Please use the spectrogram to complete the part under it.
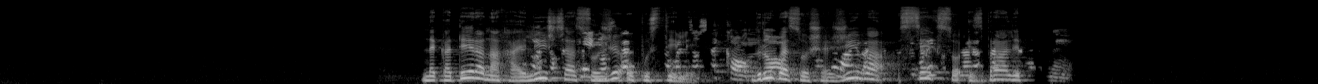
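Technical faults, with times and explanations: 4.85 to 7.31 s, 7.76 to 9.95 s and 10.12 to 10.53 s: speech suppressed in double talk. The speech sinks by up to about 35 dB. The likely cause is an echo canceller that could not separate its own talker from the loudspeaker echo while both sides talked, and turned both down.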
